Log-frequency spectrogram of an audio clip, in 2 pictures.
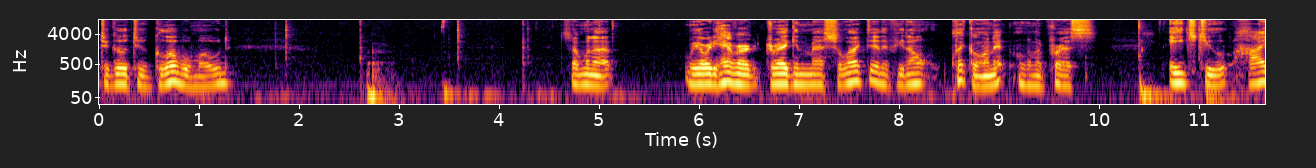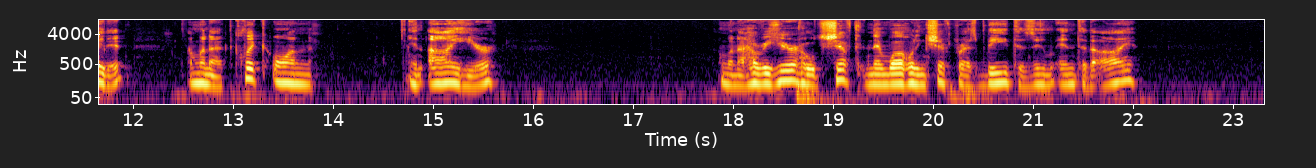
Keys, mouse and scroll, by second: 0.9 scroll down 1, 1.4 scroll down 1, 1.9 middle click, 2.6 middle click, 3.5 shift+middle click, 5.0 click, 5.2 click, 10.5 h, 11.0 middle click, 11.7 middle click, 12.9 click, 13.1 click, 20.1 b, 20.5 click, 21.1 click.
